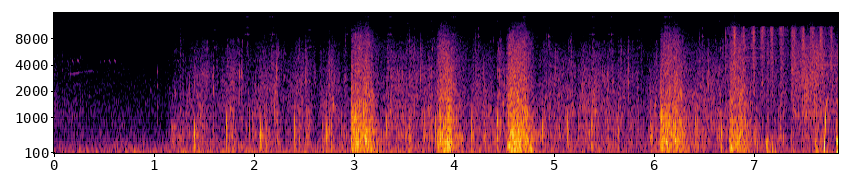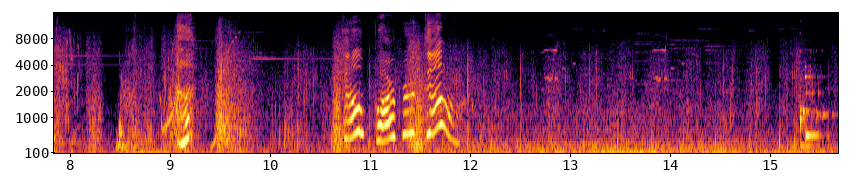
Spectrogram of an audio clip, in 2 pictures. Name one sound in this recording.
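Footsteps run quickly across stone paving.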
